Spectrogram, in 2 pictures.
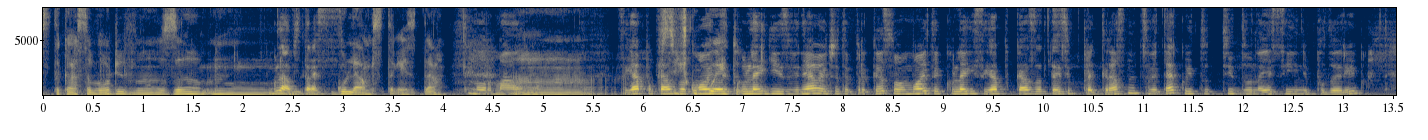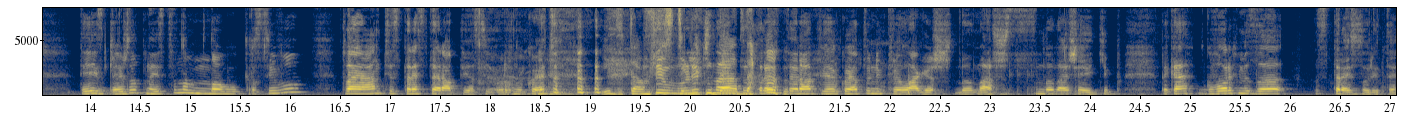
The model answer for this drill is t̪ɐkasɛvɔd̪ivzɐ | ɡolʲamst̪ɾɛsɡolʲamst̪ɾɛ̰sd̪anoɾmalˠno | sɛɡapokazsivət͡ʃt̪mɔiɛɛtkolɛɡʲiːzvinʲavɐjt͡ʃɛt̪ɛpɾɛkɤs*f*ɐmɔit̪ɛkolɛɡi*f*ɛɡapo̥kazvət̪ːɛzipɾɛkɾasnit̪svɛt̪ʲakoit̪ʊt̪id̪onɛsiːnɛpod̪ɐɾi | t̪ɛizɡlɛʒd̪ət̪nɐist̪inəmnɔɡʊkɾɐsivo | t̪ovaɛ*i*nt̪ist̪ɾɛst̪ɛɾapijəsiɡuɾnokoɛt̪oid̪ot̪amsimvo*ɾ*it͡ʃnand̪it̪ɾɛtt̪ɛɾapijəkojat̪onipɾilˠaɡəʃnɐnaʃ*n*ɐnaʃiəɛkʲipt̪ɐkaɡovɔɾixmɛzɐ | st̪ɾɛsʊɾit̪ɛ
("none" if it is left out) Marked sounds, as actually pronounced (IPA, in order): v, s, a, l, n

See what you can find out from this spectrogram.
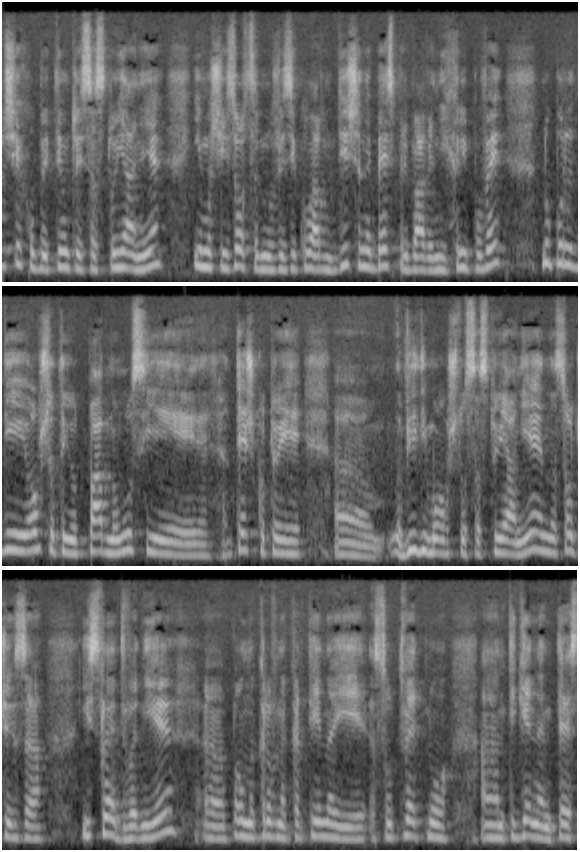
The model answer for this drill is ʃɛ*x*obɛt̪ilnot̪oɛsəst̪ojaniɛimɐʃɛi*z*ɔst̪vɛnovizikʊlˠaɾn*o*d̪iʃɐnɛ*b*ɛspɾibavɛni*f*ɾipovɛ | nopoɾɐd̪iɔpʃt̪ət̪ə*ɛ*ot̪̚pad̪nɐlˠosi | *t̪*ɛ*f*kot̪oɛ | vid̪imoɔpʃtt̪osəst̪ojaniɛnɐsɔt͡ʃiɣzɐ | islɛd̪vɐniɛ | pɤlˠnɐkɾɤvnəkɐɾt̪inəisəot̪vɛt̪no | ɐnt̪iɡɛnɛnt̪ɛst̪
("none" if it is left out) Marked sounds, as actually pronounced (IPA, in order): x, z, o, b, x, i, t̪, ʃ

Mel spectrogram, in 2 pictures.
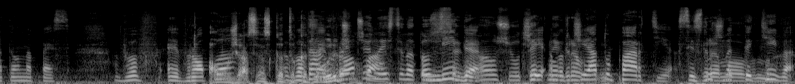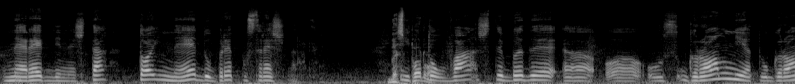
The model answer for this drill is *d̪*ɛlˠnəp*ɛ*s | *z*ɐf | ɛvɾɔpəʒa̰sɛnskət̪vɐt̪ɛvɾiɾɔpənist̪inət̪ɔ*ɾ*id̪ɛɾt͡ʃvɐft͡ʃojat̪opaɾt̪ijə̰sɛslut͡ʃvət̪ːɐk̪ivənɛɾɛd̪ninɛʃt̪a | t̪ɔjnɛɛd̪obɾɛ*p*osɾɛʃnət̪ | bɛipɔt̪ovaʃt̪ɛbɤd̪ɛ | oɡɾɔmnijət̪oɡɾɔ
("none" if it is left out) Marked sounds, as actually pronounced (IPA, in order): t̪, ɛ, v, l, p

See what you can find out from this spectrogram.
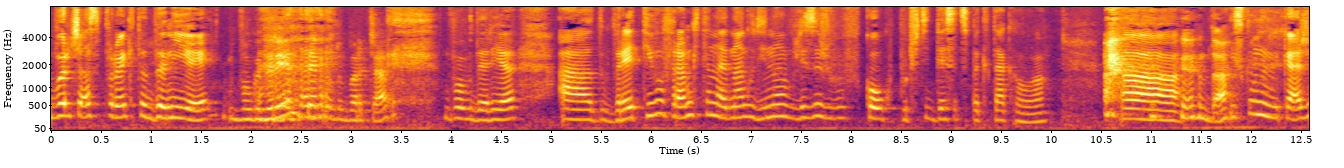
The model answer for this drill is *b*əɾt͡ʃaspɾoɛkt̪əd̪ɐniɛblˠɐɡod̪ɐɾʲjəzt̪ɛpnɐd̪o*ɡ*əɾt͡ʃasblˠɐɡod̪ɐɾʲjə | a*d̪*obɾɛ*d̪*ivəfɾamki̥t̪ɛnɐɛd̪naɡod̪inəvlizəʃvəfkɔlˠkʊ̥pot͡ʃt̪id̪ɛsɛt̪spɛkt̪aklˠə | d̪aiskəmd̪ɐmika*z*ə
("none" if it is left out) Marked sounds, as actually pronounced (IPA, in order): b, b, d̪, t̪, ʒ

